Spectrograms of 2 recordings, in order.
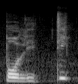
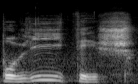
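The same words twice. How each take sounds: First: "Politik" with the weight on TIK; stress on final TIK. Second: "politisch" slowly, softer, stressed on LI; stress before -isch. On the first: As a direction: land on the last syllable of "Politik". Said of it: "ele é tônico". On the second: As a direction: stretch li in "politisch", leave tisch weak. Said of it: "sempre traz a sílaba tônica". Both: Shown as a demonstration.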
